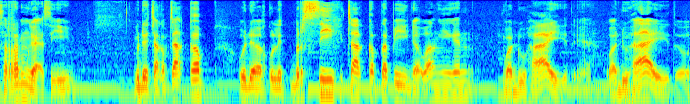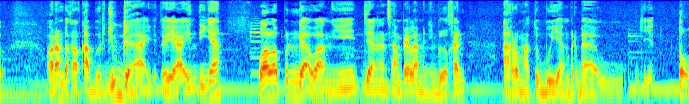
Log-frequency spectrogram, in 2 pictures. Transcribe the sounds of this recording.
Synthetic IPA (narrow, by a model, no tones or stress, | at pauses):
sə̰ɾəmŋɡa̰ʔsɪh | udaht͡ʃakəp̚t͡ʃakəp̚ | udahkulɪt̪̚bərsɪht͡ʃakəp̚t̪apiŋɡa̰ʔwaŋikan | waduɦajɡit̪ṵja̰ | wʔa̰duɦajɡit̪ṵ | ʔoɾaŋbakalkabʊrd͡ʒuɡaɡit̪ujaint̪iɲa | walaupʊnŋɡaʔwaŋid͡ʒaŋansampalahmənimbulkan | ʔaɾomat̪ubʊhjaŋbərbauɡḭt̪u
